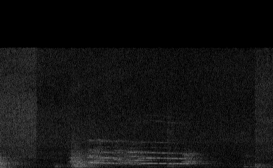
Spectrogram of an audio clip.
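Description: A rooster crowing once: one drawn-out call of about two seconds, starting about a second in and dropping in pitch at the end.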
